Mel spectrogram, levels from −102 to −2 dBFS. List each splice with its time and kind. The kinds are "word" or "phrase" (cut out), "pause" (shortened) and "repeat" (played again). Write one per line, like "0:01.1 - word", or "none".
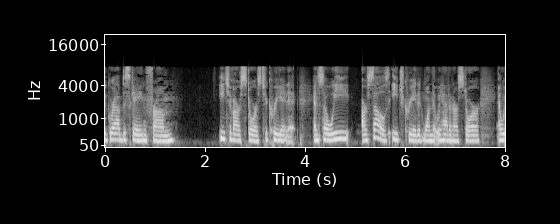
none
